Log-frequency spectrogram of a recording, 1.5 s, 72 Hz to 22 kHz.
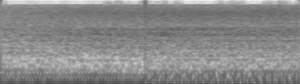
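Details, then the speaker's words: C6 Corvette Z06 LS7 started after the OnStar box was plugged back in. A deep, steady rumble settles into an even, firm beat with no misses: a normal start and idle, though a P0171 check engine light appears. "car is running okay but what is that check engine light about let's find out"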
